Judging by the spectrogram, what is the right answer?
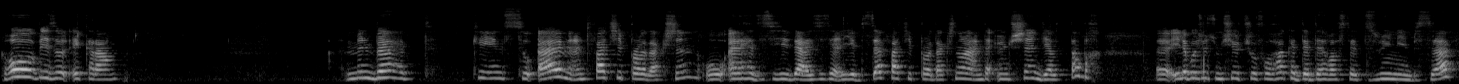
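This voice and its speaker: A woman's voice: sits high, fast talker. A woman in her twenties with a Moroccan accent, chatting casually as a vlogger answering viewers' questions and slipping French words into her speech. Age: 20s. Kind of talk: casual Q&A vlog.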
